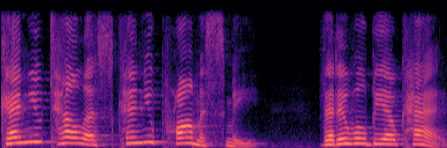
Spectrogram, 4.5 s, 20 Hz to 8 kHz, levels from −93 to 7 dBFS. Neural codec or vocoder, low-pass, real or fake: none; 7.2 kHz; real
